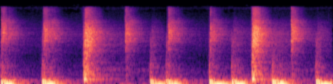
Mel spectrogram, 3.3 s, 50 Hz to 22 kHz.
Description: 72 bpm drum loop f sharp key, kick tuned to the F# note. Loudest frequency: 979Hz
